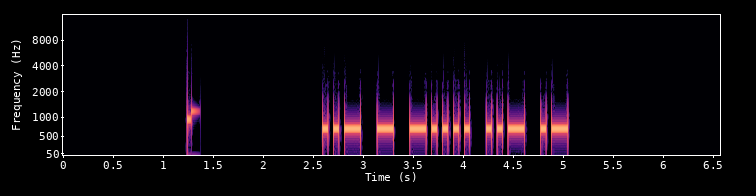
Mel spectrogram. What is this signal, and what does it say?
Morse code, heard as a keyed tone, about 22 wpm, 700 Hz. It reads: UT6UA
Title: Call Signs Repeated 3x - 22wpm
